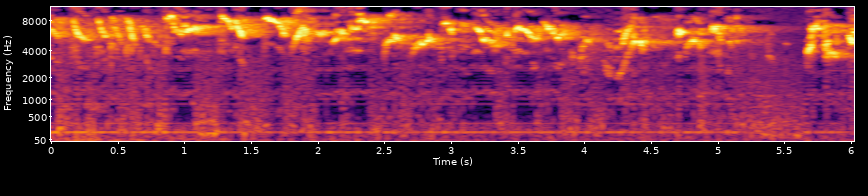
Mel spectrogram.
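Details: Oriental white-eye 'nembak-nembak' master song for training caged birds: an intense, high, rapid twitter with quick slurred notes and one falling swoop near the end, over a faint hum.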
